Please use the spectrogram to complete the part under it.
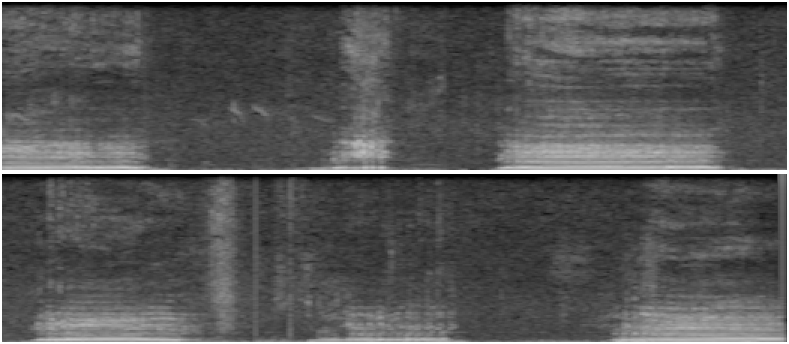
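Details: Muskox (Ovibos moschatus) bellowing: deep, rough, roaring bellows, each about a second long, repeated six times at uneven intervals of one to two seconds.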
